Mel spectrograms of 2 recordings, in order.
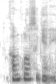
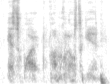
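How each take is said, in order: First: Said in the usual way. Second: Hushed, breathy whisper into the mic. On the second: Real, not acted. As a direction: lean in and whisper it like a secret. Leaning toward camera, secretive.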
